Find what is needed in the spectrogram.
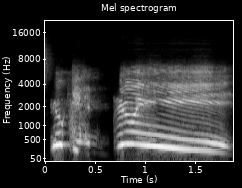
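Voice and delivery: slow, high, drawn-out cheer; movie catchphrase. Pretend. Quoting the Waterboy catchphrase, slow and high. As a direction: stretch it like the Waterboy coach. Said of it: "Waterboy movie catchphrase".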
